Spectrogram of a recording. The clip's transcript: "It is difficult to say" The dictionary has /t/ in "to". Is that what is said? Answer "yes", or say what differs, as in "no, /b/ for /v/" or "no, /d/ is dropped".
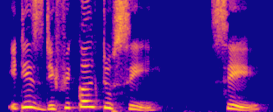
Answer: no, /s/ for /t/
